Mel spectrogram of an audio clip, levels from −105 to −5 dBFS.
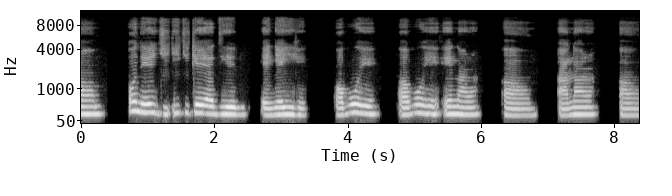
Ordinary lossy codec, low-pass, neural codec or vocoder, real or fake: none; 9.9 kHz; none; real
